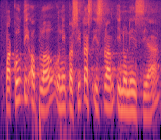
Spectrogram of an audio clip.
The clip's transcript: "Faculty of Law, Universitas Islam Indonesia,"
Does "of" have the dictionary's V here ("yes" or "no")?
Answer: no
